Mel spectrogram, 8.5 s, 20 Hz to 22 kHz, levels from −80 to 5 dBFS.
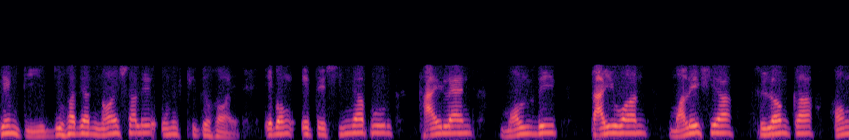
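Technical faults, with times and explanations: Throughout, tandem speech coding: rough, muffled, warbly speech, nothing above 3.8 kHz, fitting roughly three speech codecs in series, each re-coding the last one's damage.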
